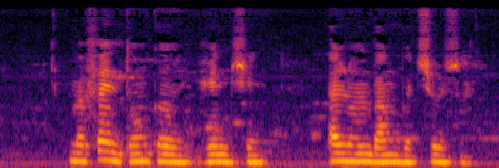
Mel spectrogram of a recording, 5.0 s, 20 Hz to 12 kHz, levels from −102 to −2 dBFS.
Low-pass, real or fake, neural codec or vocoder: 9.9 kHz; real; none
